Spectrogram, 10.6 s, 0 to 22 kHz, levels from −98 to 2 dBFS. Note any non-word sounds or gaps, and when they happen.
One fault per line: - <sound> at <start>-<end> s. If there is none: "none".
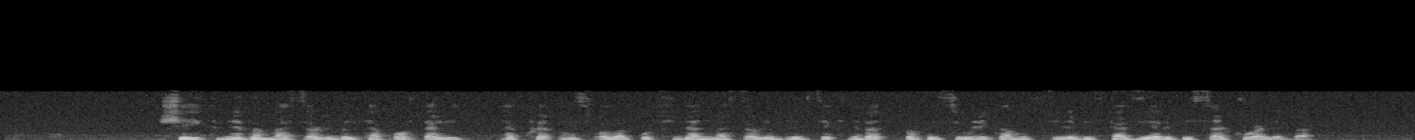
none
